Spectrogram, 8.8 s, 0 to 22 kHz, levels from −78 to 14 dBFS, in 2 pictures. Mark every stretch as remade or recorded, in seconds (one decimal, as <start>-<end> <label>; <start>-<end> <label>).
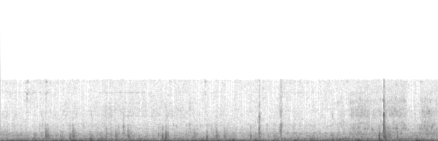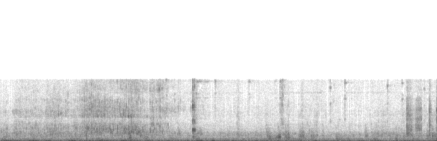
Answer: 0.0-8.8 recorded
